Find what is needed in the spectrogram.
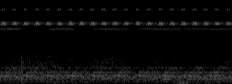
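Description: A cricket chirping faintly in the background, a fast, even, high-pitched pulsing, over low room noise.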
